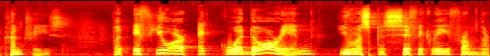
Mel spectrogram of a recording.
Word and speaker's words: Ecuadorian: R I am Ecuadorian so the stress is on the middle syllable Ecuadorian an Ecuadorian person and as I mentioned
